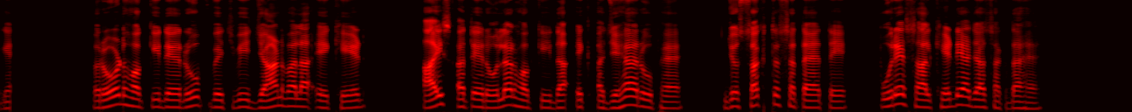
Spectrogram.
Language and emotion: Punjabi, neutral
